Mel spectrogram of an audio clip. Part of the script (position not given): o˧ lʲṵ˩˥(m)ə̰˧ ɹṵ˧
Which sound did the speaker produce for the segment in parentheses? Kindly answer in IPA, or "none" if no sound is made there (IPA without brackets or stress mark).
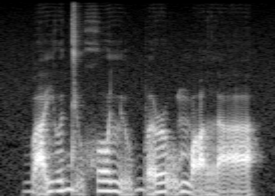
b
